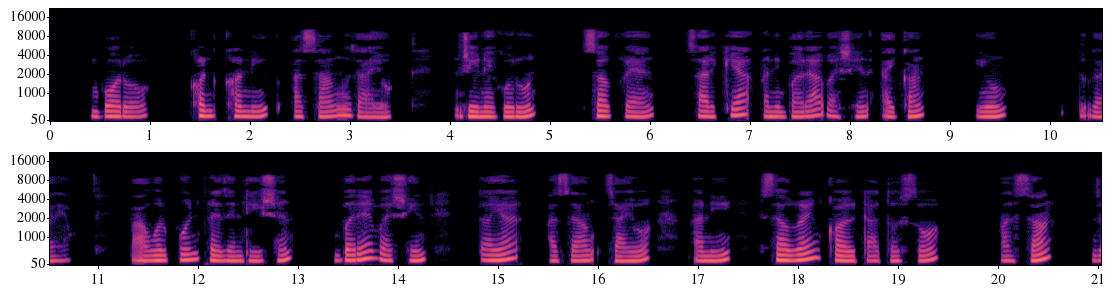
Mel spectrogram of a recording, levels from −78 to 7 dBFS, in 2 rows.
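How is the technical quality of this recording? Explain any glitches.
The recording has clearly audible lossy-codec damage throughout, most likely WMA compression. The audio stops dead at 10.1 kHz, and below that the speech carries a ringing, washy smear with hiss that swells and fades with each phrase. The encoder's long transform blocks spread quantisation noise over tens of milliseconds, and weak spectral lines are dropped, which fits a low bitrate around 32 kbps. A plain low-pass filter would remove the top without that breathing hiss and smearing.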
